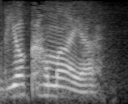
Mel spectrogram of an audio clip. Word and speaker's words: Yokomaya: It's Yok, Y-O-K, with a thing, H-A-H-M-A-Y-A. It's the Cosmic Initiatic University of Yokomaya, Merida, Yucatan, Mexico.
